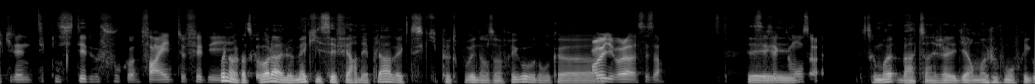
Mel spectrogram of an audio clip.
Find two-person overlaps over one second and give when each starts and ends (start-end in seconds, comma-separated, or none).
none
